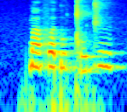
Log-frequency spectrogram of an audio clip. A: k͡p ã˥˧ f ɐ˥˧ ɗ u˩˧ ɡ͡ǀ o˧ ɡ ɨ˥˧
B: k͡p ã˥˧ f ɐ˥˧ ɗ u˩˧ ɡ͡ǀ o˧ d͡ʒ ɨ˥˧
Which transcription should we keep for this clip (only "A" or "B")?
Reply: B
